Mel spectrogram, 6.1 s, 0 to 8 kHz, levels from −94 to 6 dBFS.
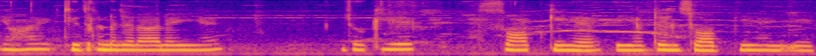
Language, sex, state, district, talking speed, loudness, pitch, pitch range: Hindi, female, Uttar Pradesh, Muzaffarnagar, 155 wpm, -15 LUFS, 225 Hz, 215-240 Hz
